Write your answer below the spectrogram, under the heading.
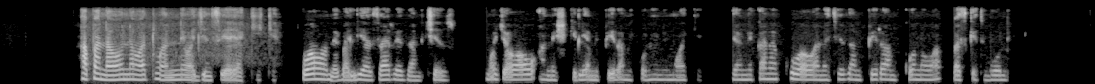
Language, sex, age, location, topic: Swahili, female, 25-35, Nakuru, government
